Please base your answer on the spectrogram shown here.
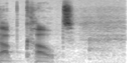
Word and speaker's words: SVBKVLT: It's SVBKVLT, but it's pronounced Subcult.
